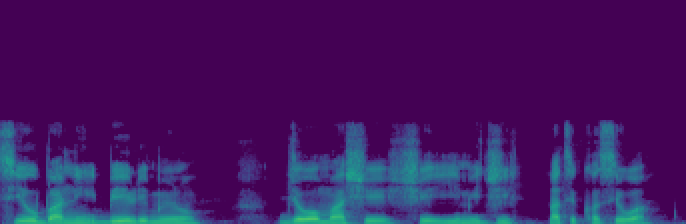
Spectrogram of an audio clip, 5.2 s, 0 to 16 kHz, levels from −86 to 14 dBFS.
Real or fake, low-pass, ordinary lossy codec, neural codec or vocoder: real; 7.2 kHz; MP3, 64 kbps; none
